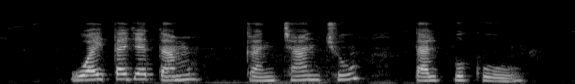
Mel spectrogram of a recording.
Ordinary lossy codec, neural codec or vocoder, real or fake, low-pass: Opus, 24 kbps; codec, 16 kHz, 8 kbps, FreqCodec, larger model; fake; 7.2 kHz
